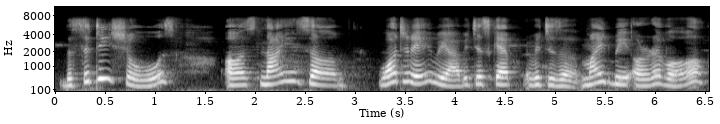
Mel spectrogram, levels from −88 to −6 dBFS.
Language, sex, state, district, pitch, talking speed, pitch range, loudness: English, female, Gujarat, Valsad, 245 Hz, 155 wpm, 215-315 Hz, -17 LUFS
